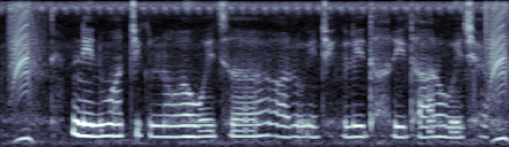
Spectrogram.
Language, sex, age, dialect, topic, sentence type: Maithili, female, 18-24, Angika, agriculture, statement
